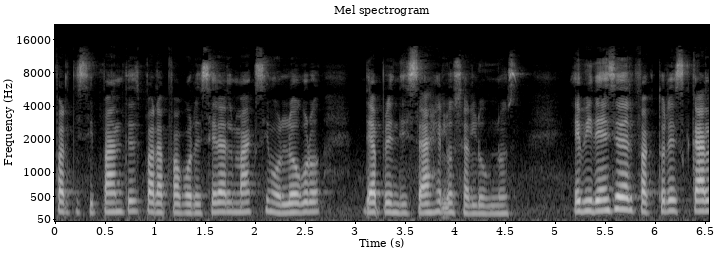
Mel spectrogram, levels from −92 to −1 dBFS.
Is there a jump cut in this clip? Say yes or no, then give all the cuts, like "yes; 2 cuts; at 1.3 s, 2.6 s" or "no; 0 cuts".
no; 0 cuts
